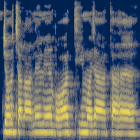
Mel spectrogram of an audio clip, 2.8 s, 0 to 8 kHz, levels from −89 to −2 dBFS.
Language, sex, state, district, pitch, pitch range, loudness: Hindi, male, Bihar, Darbhanga, 165 Hz, 160-175 Hz, -14 LUFS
